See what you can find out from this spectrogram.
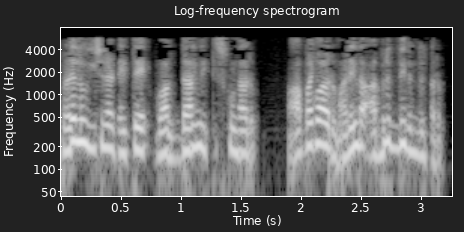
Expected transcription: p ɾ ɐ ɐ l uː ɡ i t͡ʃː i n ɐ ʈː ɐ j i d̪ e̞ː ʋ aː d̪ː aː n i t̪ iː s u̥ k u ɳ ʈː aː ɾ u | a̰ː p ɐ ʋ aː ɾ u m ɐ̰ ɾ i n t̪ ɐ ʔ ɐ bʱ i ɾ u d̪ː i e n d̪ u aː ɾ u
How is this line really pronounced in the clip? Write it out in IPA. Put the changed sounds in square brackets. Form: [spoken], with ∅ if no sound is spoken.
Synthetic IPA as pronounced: p ɾ ɐ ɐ l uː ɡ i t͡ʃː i n ɐ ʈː ɐ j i [t̪] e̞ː ʋ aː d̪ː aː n i t̪ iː s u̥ k u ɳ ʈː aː ɾ u | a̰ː p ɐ ʋ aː ɾ u m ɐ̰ ɾ i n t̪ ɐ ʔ ɐ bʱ i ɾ u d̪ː i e n d̪ u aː ɾ u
